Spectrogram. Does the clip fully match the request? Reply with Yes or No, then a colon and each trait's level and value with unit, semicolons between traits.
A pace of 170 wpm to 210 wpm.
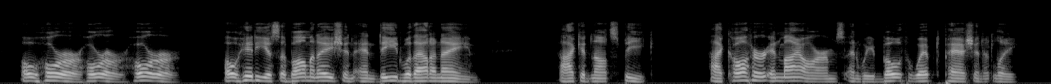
No: average, 155 wpm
